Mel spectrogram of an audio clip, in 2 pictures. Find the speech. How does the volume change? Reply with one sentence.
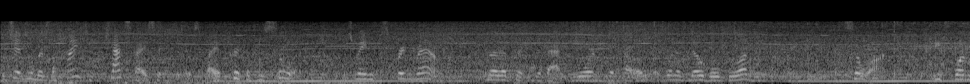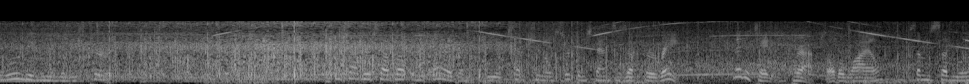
The loudness of the talking stays about the same.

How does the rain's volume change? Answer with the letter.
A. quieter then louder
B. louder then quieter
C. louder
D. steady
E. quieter
B.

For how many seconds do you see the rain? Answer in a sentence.
The rain can be heard for 19 seconds in total.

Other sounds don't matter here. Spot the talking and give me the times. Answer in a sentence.
You can hear the talking from 0.0 to 10.9 s and from 13.1 to 19.3 s.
